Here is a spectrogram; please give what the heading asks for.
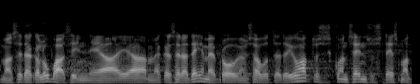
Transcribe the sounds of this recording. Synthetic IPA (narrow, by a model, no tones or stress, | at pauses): mɑse̞d̪̥ɑɡ̥ɑlubɑsinjɑjɑme̞kɑse̞d̪ɑt̪e̞ːmepro̞ːvimesɑːvut̪ːˑɑd̪̥ɑjuɦɑt̪ːˑusest̪ko̞nse̞nsust̪e̞smɑ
